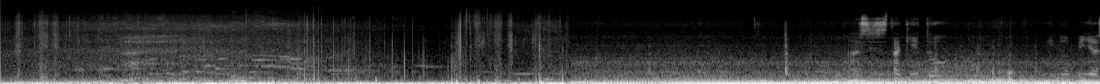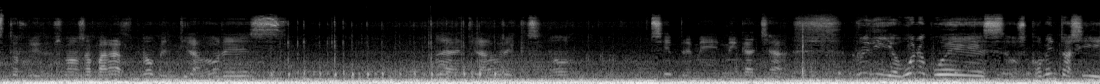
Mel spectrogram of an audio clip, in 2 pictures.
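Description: Car cabin noise while driving: a steady low rumble of engine and road that sets in about six seconds in. Before that come knocks and rustling, as from a camera being handled.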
